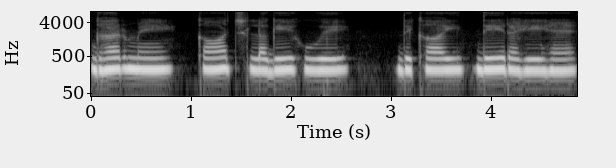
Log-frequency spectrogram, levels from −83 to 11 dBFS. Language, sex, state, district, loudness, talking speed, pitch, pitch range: Hindi, female, Goa, North and South Goa, -12 LUFS, 110 wpm, 215 Hz, 210-220 Hz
